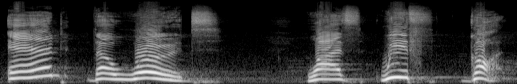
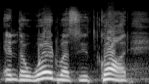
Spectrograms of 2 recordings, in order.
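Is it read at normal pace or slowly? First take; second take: slowly; normal pace. First: It is read slowly. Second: It is read at a normal pace.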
